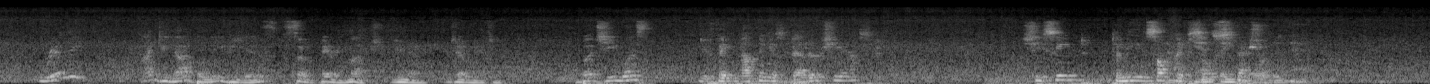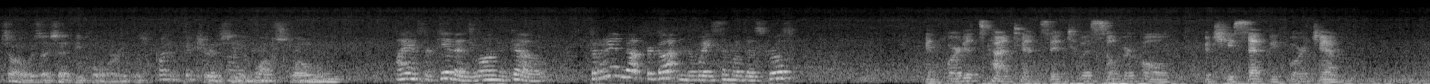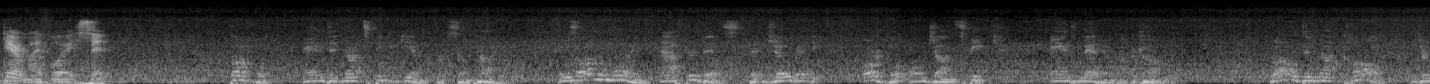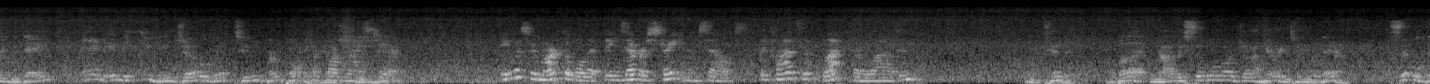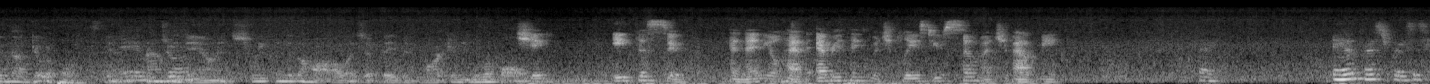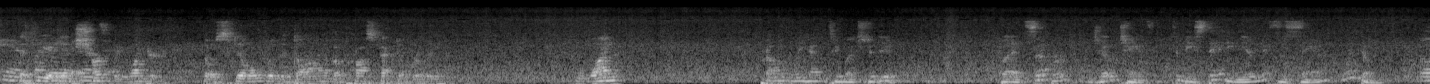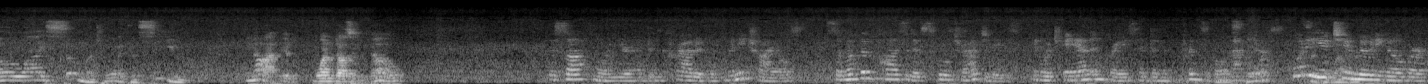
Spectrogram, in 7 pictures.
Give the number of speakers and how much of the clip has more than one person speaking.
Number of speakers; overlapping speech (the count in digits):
5, about 8%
